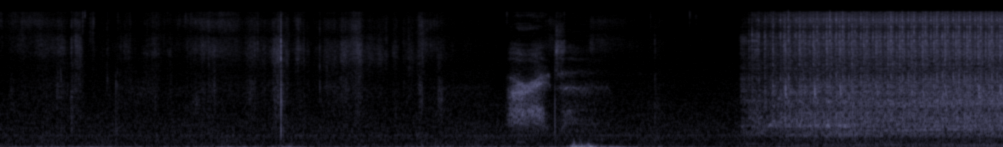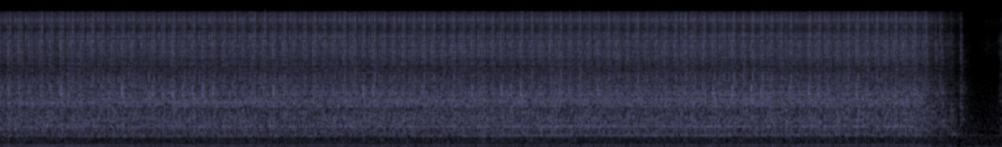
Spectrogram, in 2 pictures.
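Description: Sewing machine running steadily at speed, stitching free-motion quilting. It starts about seven seconds in, after a quiet stretch, and stops abruptly just before the end.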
